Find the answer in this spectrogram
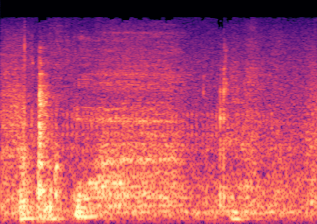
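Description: Faint handling noise as paracord and the rifle's stock are handled by hand, with a few light clicks and taps near the start.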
